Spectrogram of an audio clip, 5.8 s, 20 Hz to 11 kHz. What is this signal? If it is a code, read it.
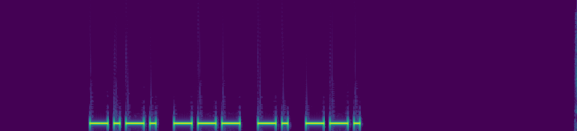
Morse code, heard as a keyed tone, about 20 wpm, 700 Hz. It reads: CONG
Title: Build A Word - 4 Letters At A Time - 12-Letter Words - 20wpm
